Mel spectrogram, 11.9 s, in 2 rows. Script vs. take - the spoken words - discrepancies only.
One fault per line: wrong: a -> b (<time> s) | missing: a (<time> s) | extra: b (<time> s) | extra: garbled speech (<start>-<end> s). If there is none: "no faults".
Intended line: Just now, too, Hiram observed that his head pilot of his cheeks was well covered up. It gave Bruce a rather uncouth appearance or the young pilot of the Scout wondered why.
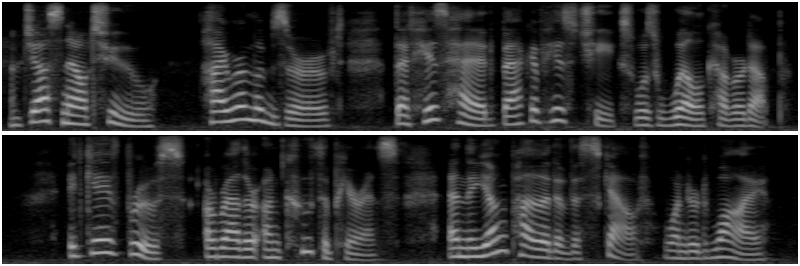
wrong: pilot -> back (3.7 s)
wrong: or -> and (9.3 s)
